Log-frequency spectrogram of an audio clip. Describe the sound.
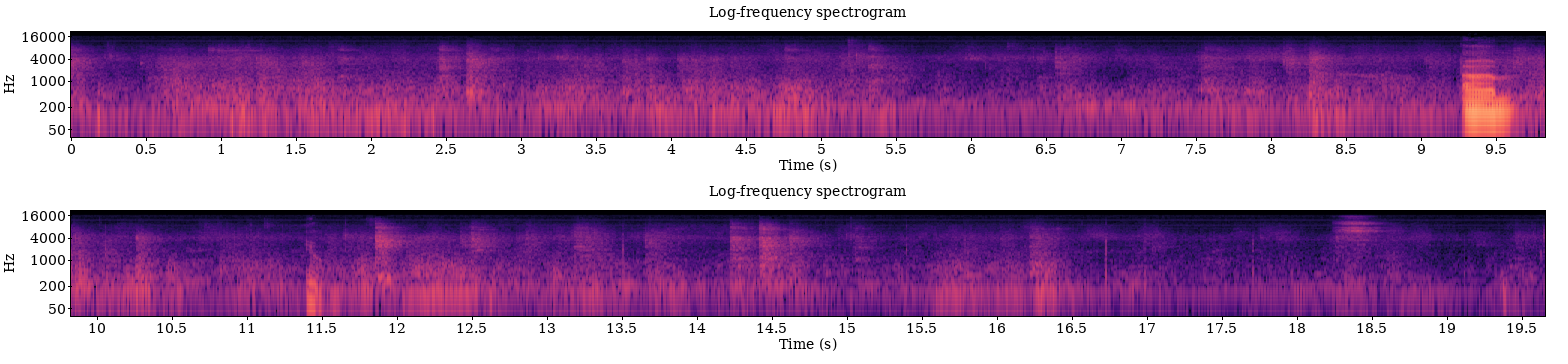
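Chairs are shifted and moved away to make a circle, with scattered wooden clunks and scrapes and one sharp knock standing out midway, while faint voices murmur in the background.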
